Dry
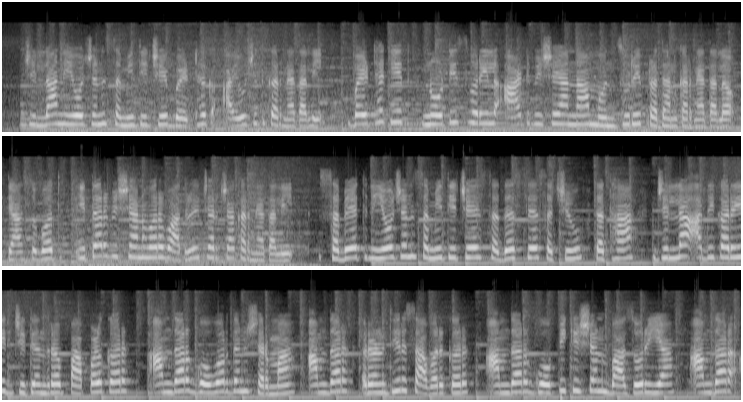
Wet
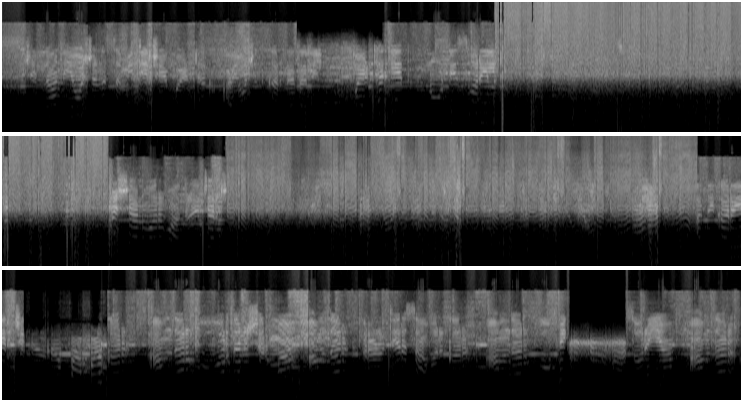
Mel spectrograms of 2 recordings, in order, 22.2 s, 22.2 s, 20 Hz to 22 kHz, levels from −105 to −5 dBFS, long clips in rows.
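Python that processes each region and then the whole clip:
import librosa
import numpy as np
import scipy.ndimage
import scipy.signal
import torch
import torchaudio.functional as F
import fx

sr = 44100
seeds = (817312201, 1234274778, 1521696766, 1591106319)

y = fx.chain(x, sr, fx.steep_lowpass(hz=5300.0, slope=48),
    fx.comb(ms=5.2, depth=0.5), at=(2.94, 3.81))
y = fx.chain(y, sr, fx.overflow_wrap(gain_db=30.0),
    fx.echo_single(ms=104, db=-8.0), at=(4.93, 8.45))
y = fx.chain(y, sr, fx.median_filter(points=15),
    fx.echo_stepped(ms=150, hz=1300.0, octaves=0.7, feedback_pct=70, wet_db=-8.5),
    fx.spectral_comp(ratio=4.0), at=(9.63, 14.34))
y = fx.chain(y, sr, fx.ellip_bandpass(low_hz=140.0, high_hz=1700.0, order=3, stop_db=40),
    fx.level_steps(step_db=16), at=(14.99, 15.84))
y = fx.chain(y, sr, fx.highpass(hz=800.0, slope=12),
    fx.comb(ms=5.5, depth=0.69),
    fx.pre_swell(db_per_s=120.0), at=(16.66, 18.29))
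y = fx.spec_flatten(y, sr, power=0.43, at=(20.43, 21.02), fade=0.02)
y = fx.cheby_ripple(y, sr, hz=2300.0, ripple_db=6, at=(20.43, 21.02), fade=0.02)
y = scipy.signal.sosfilt(scipy.signal.cheby1(5, 1.0, 2200.0, 'highpass', fs=sr, output='sos'), y)
y = np.diff(y, prepend=0.0)
y = fx.pre_swell(y, sr, db_per_s=34.0)
y = F.gain(torch.from_numpy(y), 3.5).numpy()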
